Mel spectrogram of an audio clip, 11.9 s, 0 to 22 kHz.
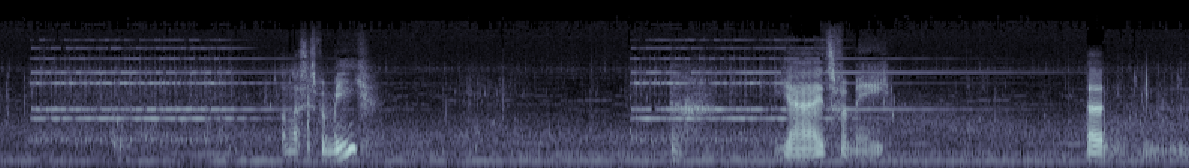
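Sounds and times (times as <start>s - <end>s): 
low hum: 0.0s - 11.8s
payphone ringing: 0.3s - 3.6s, 6.3s - 10.8s
speech: 2.9s - 3.8s, 7.8s - 9.0s, 10.9s - 11.3s.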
